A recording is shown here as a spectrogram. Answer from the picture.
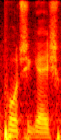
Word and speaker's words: Portuguese: Yeah, English pronunciation is Portuguese, but the actual Portuguese pronunciation is Portuguese.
